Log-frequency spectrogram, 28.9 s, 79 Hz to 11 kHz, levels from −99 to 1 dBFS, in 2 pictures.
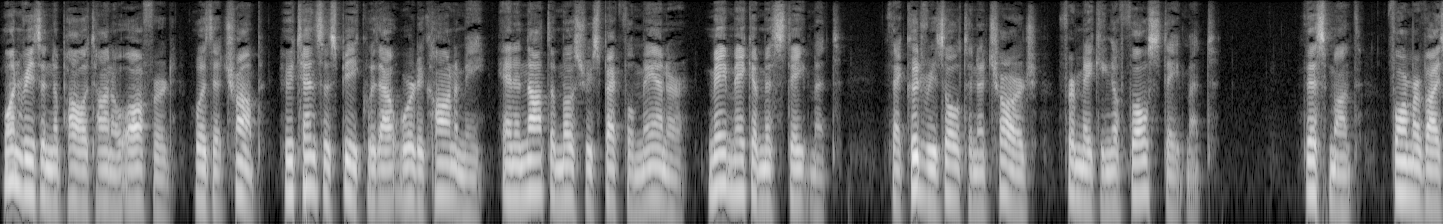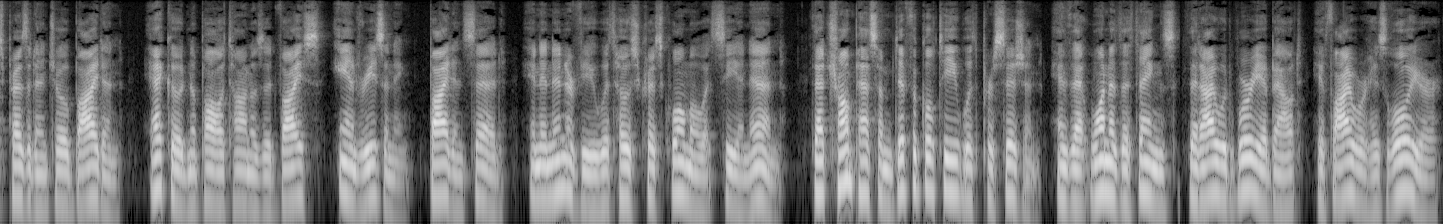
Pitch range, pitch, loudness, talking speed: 125-155 Hz, 135 Hz, -19 LUFS, 170 wpm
